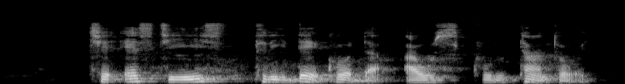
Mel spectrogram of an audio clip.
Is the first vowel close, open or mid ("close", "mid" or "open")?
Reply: mid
